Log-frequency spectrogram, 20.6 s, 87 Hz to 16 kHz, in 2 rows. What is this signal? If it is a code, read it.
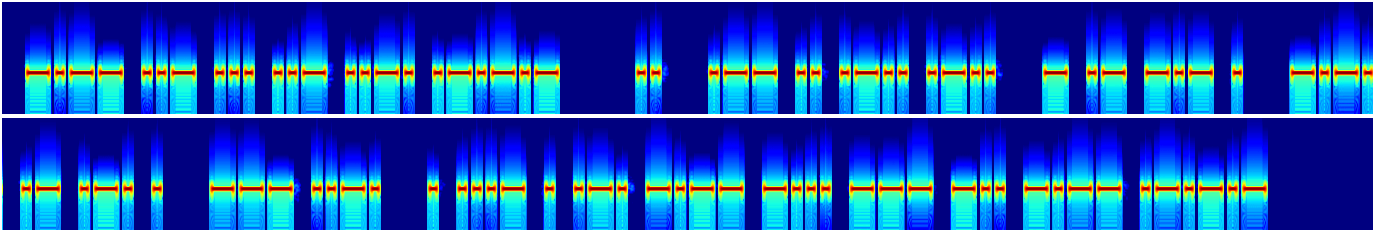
Morse code, heard as a keyed tone, about 22 wpm, 600 Hz. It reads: YUSUF. I WILL TAKE CARE OF EVERYBODY.
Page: Romanen Never af Ken Follet på engelsk.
